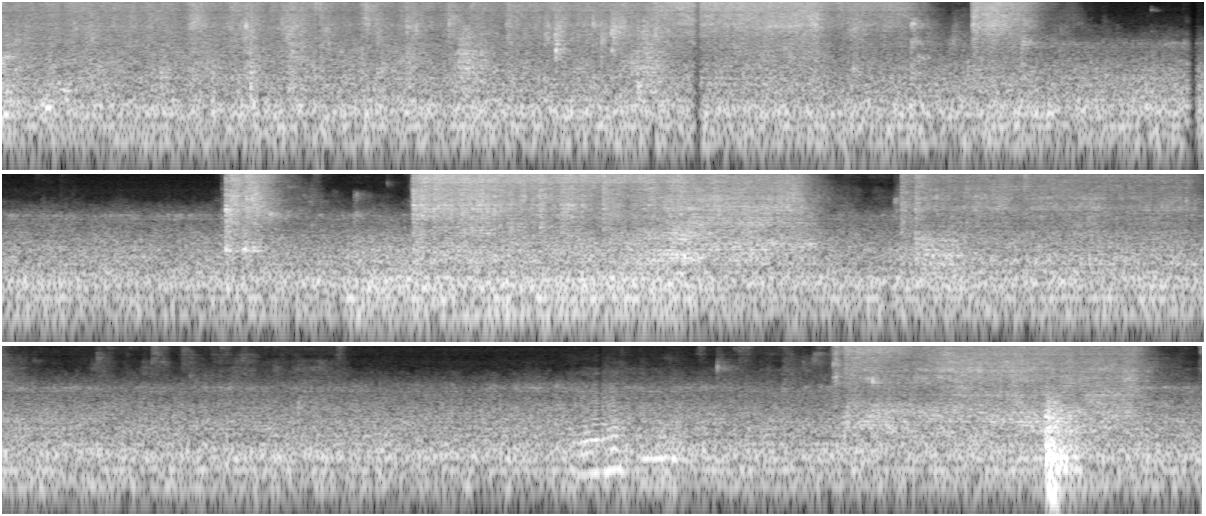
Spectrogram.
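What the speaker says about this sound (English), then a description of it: "Sometimes y'all have to turn the water pressure down when you're rinsing and relaxing." Water runs hard from a tap during rinsing, a continuous broadband hiss that cuts off and restarts several times as the pressure is adjusted, fairly faint and with no talk.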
